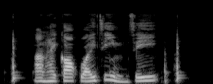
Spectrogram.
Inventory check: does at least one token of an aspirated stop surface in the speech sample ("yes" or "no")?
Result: no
